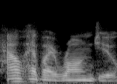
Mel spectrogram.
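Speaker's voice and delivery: usual speaking voice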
